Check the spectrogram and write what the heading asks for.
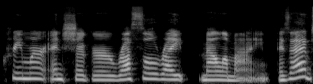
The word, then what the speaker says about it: melamine: and sugar Russell write melamine is that I'm saying that right melam Mel melamine melamine there you go Patty um melamine yeah yeah even though it's spelled mine it's mean M me like yeah yeah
